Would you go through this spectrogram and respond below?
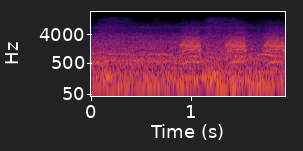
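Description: Ducks on a pond give three loud nasal quacks in a quick, even run over a dense background murmur.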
